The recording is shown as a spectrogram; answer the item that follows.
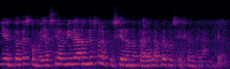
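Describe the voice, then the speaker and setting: A woman is heard over noticeable background noise, with audible echo from the room. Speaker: poet. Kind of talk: talk to school students. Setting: school visit with students. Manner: conversational with hesitations.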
